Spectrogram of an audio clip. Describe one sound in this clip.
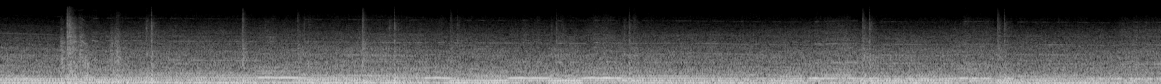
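Other race cars roar past close by.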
